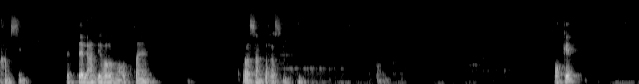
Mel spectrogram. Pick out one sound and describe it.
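An elderly man speaks calmly in short phrases through a computer microphone, with pauses.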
